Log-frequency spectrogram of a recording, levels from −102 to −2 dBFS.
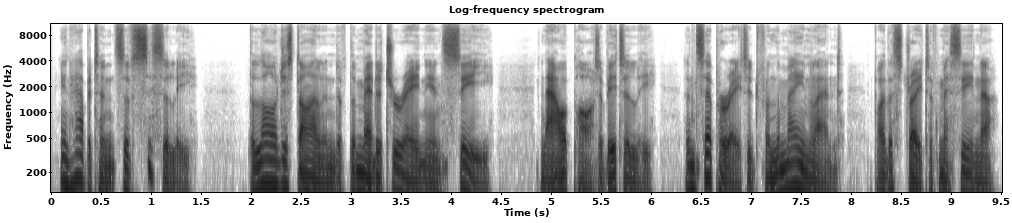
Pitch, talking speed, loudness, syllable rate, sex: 95 Hz, 160 wpm, -21 LUFS, 5.6 syllables/s, male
